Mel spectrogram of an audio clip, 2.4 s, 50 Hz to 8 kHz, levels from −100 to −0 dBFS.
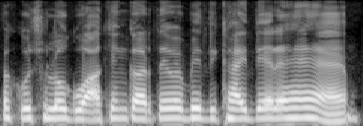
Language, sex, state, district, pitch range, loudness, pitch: Hindi, male, Jharkhand, Garhwa, 170-180 Hz, -10 LUFS, 180 Hz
